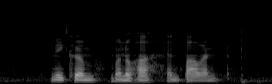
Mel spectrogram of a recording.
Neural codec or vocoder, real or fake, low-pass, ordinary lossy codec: none; real; 7.2 kHz; none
